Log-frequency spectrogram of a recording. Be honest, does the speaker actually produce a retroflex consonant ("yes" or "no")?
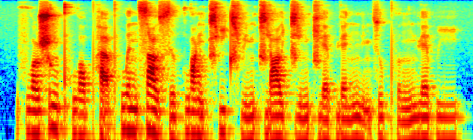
yes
